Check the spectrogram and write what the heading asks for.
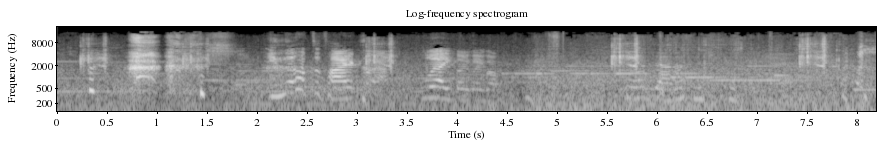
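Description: Young women's voices calling out and exclaiming in short bursts, with a few light clicks. Steadier held tones, like soft background music, come in during the second half.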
